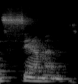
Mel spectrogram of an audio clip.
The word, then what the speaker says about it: salmon: You might as well just start pronouncing the L in salmon.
